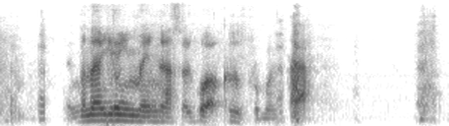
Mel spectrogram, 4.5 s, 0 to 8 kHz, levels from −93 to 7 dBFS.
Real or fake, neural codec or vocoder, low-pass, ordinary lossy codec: fake; codec, 24 kHz, 3 kbps, HILCodec; 7.2 kHz; AAC, 48 kbps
